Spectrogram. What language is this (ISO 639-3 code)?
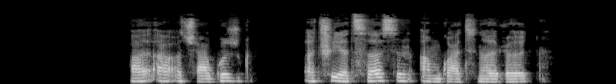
abq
